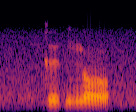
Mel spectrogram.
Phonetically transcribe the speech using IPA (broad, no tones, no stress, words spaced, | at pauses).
kɨɡno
